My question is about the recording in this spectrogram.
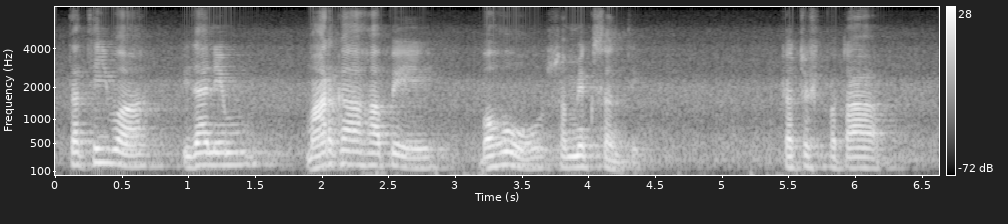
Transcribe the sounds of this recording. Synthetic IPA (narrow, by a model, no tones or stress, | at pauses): t̪ɐt̪ʰiːʋaid̪aːnjimː | aːɾɡaːɦɐpeː | bɐɦusɐmjɐksɐnt̪i | t͡ʃɐt̪uʂpɐt̪aː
